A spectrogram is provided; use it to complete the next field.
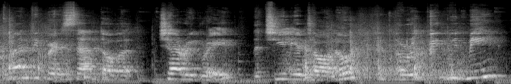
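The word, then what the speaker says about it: Ciliegiolo: We made 20% of cherry grape, the Cilieggiolo. Repeat with me, Cilieggiolo. Right. Julia, is it correct? Everybody's saying it right? Cilieggiolo.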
